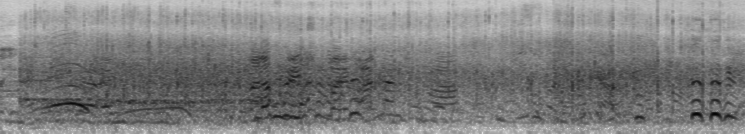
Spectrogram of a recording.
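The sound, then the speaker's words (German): Steady applause from an audience filling a city hall almost to the last seat on the lower level, greeting a woman coming onto the stage, with scattered voices and crowd chatter mixed into the clapping throughout. “So, und dieser Applaus gilt einer Gebärdendolmetscherin, die hier auch gebraucht wird.”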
